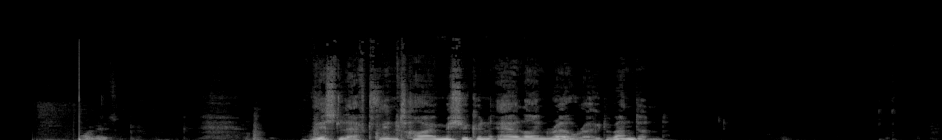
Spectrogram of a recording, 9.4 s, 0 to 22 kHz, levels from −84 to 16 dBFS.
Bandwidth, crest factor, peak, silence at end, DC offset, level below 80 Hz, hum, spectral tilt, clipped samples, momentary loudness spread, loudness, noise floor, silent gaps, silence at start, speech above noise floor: 12 kHz; 18 dB; -10 dBFS; 2.8 s; under 0.1%; -54 dBFS; none; -7 dB/octave; under 0.1%; 18 LU; -25 LUFS; -87 dBFS; none; 0.8 s; 62 dB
